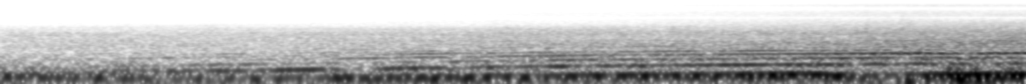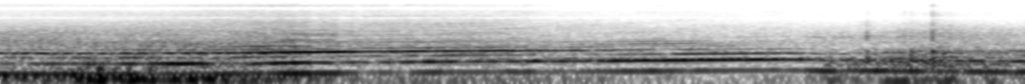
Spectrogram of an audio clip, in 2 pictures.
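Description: A car engine accelerating, its pitch climbing and its sound growing louder over about five seconds, then dropping back and climbing again near the end. A steady low traffic rumble runs underneath.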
